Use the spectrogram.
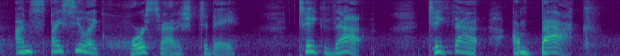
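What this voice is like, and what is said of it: Hoarse, dry voice. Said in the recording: “my voice is so hoarse and dry”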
